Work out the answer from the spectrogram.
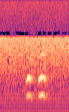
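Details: Very distant Great Horned Owls at Starr Ranch, California, in a heavily processed and distorted recording: two short, soft hoots about a quarter second apart over a steady electrical hum and hiss.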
